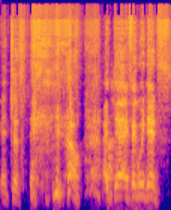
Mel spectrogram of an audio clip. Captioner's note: laughs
